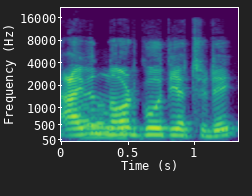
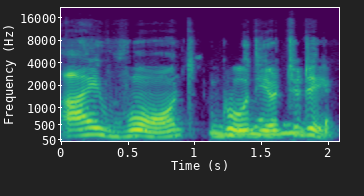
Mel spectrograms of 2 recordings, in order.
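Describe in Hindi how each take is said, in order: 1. 'will not' शब्दों को पूरा बोला जाता है। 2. 'will not' को संक्षिप्त करके 'won't' बोला जाता है। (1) "हम इस तरह बोलेंगे" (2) "विल एंड नॉट वहां पर वॉन्ट बन जाता है"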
